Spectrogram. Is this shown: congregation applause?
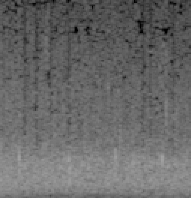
yes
